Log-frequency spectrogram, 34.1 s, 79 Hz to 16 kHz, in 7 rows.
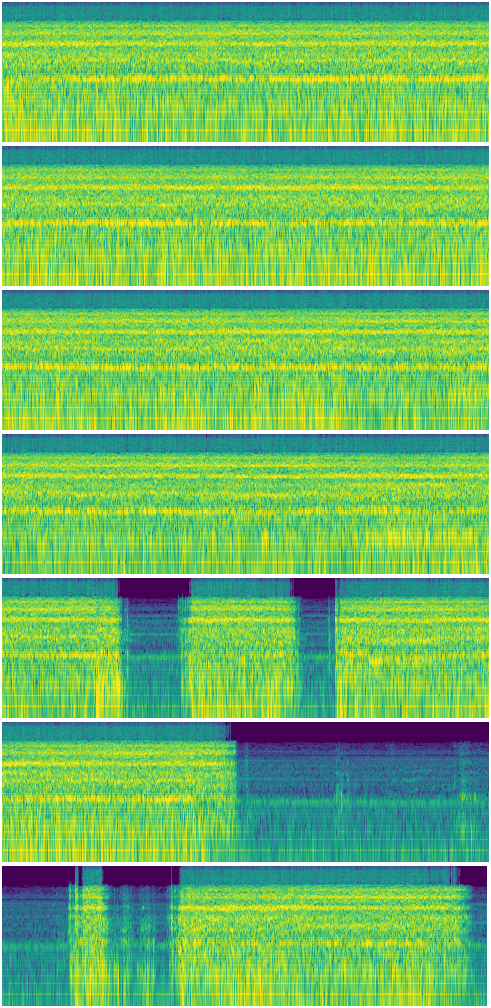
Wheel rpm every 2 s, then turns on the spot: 230, 230, 230, 230, 230, 230, 220, 220, 210, 210, 130, 120, 220, 60, 0, 80, 170.
none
